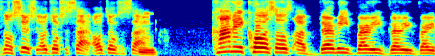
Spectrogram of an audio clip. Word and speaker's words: Cane Corso: If you got a pure, this is why I asked if you had a pure Cane Corso.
